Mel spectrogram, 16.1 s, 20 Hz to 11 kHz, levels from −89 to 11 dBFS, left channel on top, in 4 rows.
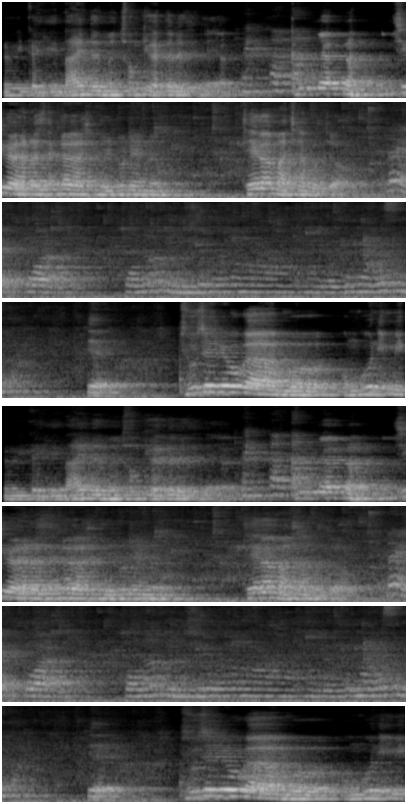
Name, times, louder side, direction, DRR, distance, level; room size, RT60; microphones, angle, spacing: voice 1, 0.0-2.3 2.9-5.7 6.4-7.6 13.0-13.2 13.9-16.1, left 1 dB, 55° left, 3 dB, 0.4 m, -21 dB
voice 2, 2.4-3.0 7.9-8.7 9.3-12.3, equal, 40° right, -6 dB, 1.0 m, -31 dB
sound 1, 4.1-13.7, equal, 15° left, 0.7 m, -41 dB
4.3 x 2.6 x 3.3 m, 1.5 s
head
